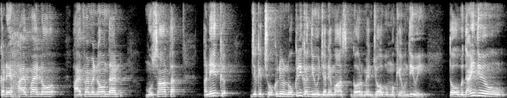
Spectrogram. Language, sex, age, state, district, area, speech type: Sindhi, male, 60+, Gujarat, Surat, urban, spontaneous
